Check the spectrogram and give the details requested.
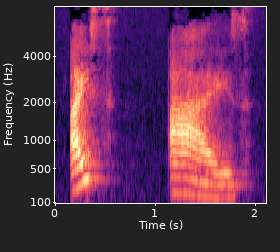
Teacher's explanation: the vowel that comes before the voiced sound is longer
